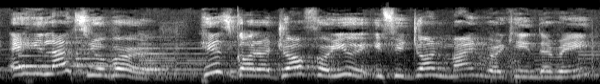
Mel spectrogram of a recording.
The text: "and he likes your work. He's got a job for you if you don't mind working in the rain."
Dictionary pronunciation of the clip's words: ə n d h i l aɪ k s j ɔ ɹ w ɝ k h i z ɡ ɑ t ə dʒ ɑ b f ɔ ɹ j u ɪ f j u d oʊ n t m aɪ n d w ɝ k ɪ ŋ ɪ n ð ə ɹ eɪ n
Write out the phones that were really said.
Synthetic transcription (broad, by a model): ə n h i l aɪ s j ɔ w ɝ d h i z ɡ ɑ t ə dʒ ɑ b f ɔ ɹ j u ɪ f j u d oʊ n t m aɪ n d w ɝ k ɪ ŋ ɪ n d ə ɹ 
